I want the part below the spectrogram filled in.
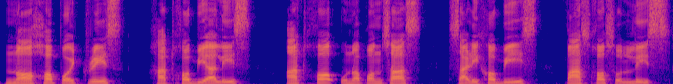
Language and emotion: Assamese, neutral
